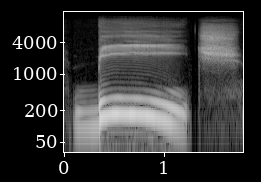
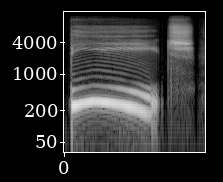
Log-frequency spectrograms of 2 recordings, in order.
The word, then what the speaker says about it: beach: The word beach has a long e sound. Say it with me. Beach. Make it long. Beach.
